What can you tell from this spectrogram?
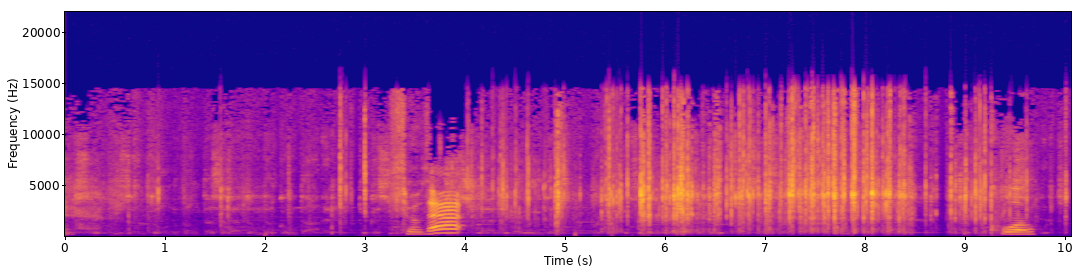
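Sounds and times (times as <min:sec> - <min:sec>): foil packet crinkling: 0:03.8 - 0:10.0
scissors cutting foil: 0:04.1 - 0:10.0.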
